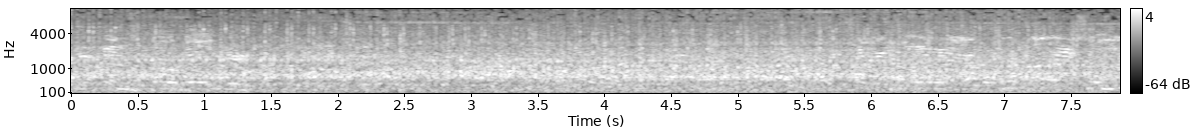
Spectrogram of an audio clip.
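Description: A 1935 John Deere B tractor engine runs steadily at an outdoor threshers show, a dense, continuous mechanical chug with a broad noisy wash that stays loud and unbroken throughout.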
